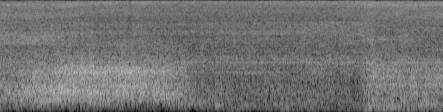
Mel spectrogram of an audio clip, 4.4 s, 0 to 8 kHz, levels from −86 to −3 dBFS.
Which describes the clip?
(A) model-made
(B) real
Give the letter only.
B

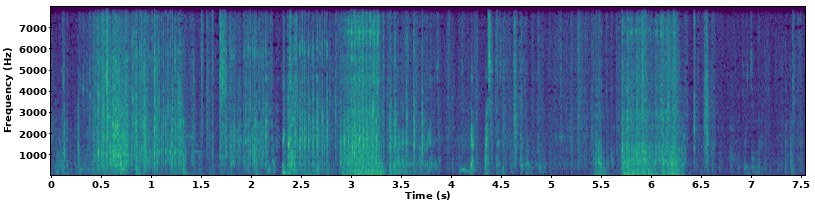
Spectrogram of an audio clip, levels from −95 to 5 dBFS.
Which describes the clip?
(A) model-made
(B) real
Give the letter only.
B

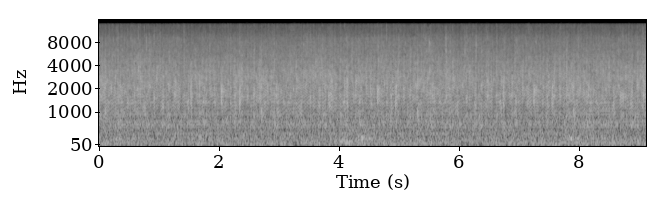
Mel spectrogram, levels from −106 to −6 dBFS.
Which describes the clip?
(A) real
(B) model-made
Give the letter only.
B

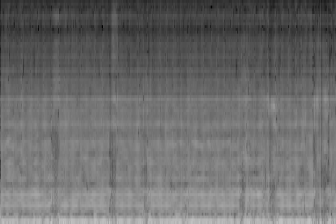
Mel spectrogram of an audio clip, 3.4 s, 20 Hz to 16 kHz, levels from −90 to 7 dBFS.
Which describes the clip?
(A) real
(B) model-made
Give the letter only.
B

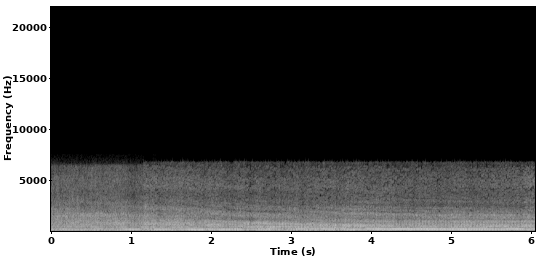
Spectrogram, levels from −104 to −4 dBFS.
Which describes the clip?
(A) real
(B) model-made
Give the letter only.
A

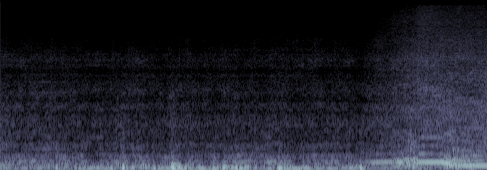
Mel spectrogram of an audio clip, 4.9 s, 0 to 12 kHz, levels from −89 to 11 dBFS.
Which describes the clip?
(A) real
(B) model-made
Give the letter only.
B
